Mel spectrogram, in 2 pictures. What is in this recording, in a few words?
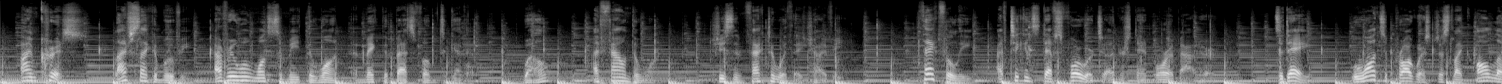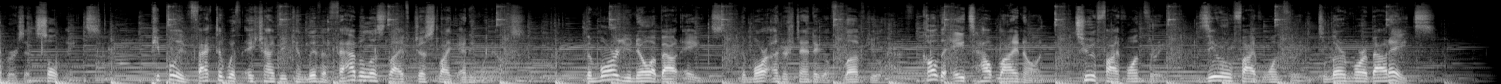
Radio English Version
